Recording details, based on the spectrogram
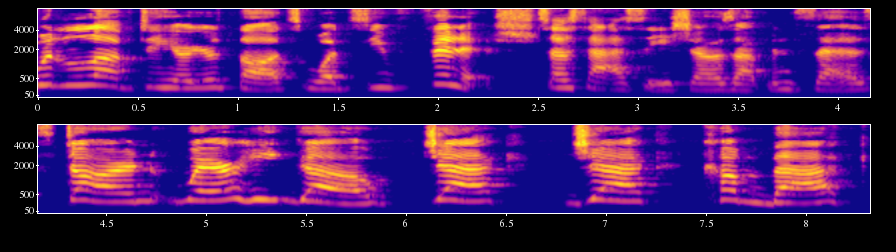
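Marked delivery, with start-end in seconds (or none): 4.3-8.3 slow, drawn-out, long calling-out voice. Reading a commenter's words aloud in a Rose from Titanic voice. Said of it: "in my Rose from Titanic voice".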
